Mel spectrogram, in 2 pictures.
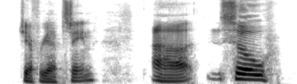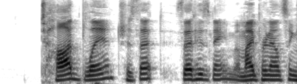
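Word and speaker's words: Blanche: Uh so, Todd Blanch, is that is that his name? Am I pronouncing his name correctly?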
